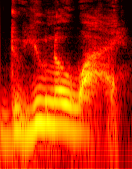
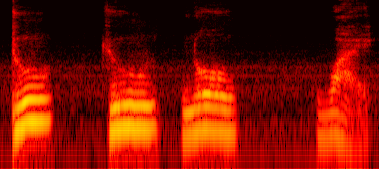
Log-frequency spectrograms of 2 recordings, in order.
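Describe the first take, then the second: First: Said in the usual way. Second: Word by word, long pauses between; halting reading aloud. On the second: Retold or imitated. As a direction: sound out each English word, trailing softer. Ref slowly reads English shirt.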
